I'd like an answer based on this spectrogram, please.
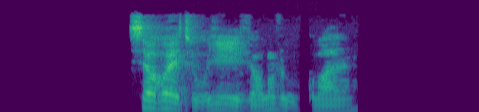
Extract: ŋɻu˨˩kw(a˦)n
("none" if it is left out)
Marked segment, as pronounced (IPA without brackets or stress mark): a˦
